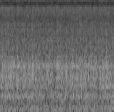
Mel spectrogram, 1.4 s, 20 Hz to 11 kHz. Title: 2020 Toyota Sienna rattle/growling noise from the front of the engine. Water pump bearing worn.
